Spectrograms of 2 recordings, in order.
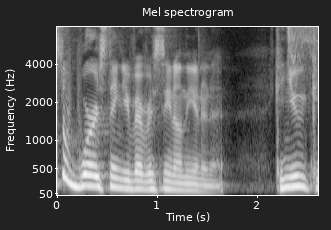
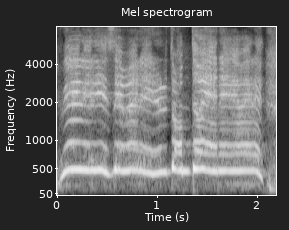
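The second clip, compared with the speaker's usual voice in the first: high drawn-out plea, very slow; pleading lady; much slower than usual. Retold or imitated. Woman in the crowd begging the jumper, high and slow. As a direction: stretch it out high like a desperate woman. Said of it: "you can hear the lady like".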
